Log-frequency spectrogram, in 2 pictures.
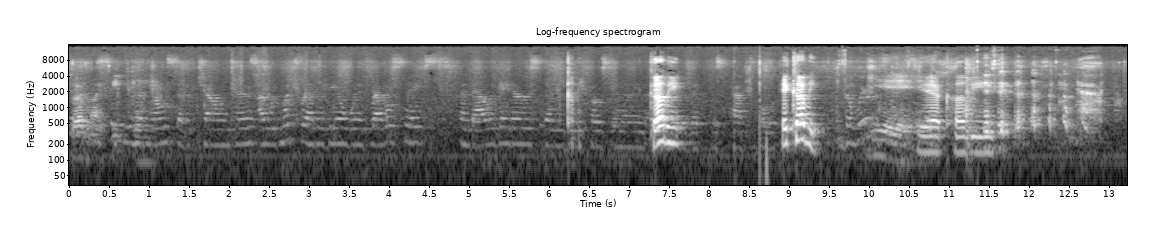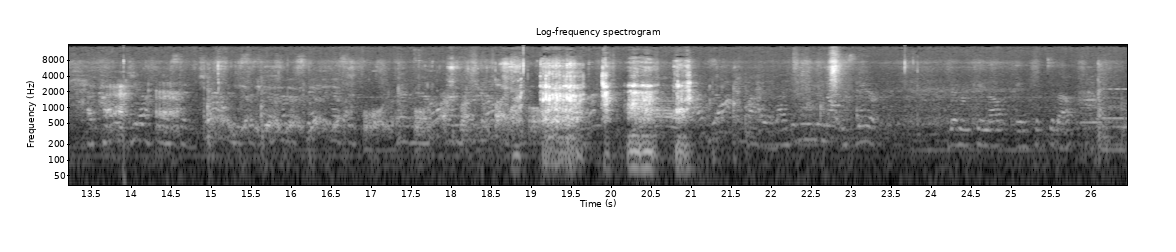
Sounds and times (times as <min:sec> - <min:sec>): Speech: 0:00.0 - 0:11.8, 0:13.5 - 0:23.4.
